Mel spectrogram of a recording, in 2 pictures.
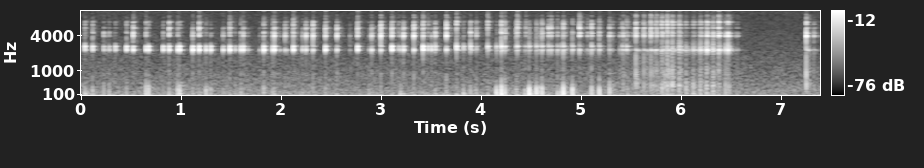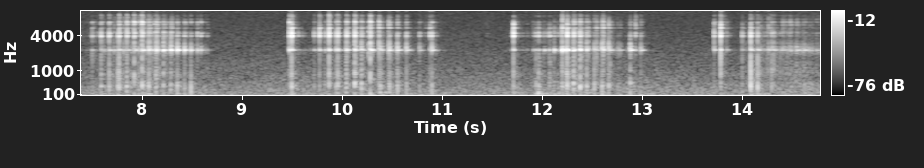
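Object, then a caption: Ribbed pressed-glass dish. A medium rectangular clear pressed-glass dish with ribbed relief, hollow and empty, is held in the hands and scratched and tapped over its ribs with fingertips and nails, fingers wearing rings. Dense, bright rattly clinks and scraping ticks come in busy bursts separated by short quiet gaps.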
